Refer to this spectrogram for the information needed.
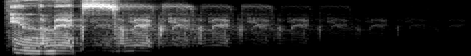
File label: sweeper in the mix female; killerintrosnet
